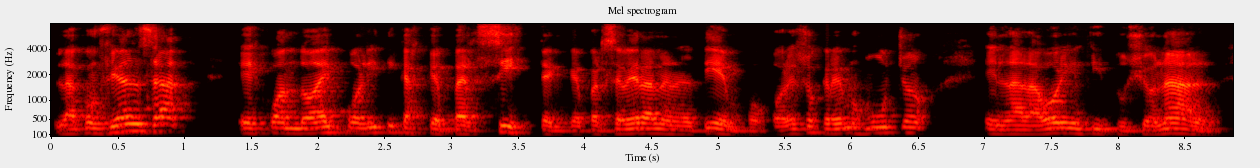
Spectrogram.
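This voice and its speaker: A man, a farm-sector leader, answering interview questions in a measured, earnest way. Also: medium pitch, mellow, echoey room, lo-fi sound. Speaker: agricultural sector leader, guest.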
